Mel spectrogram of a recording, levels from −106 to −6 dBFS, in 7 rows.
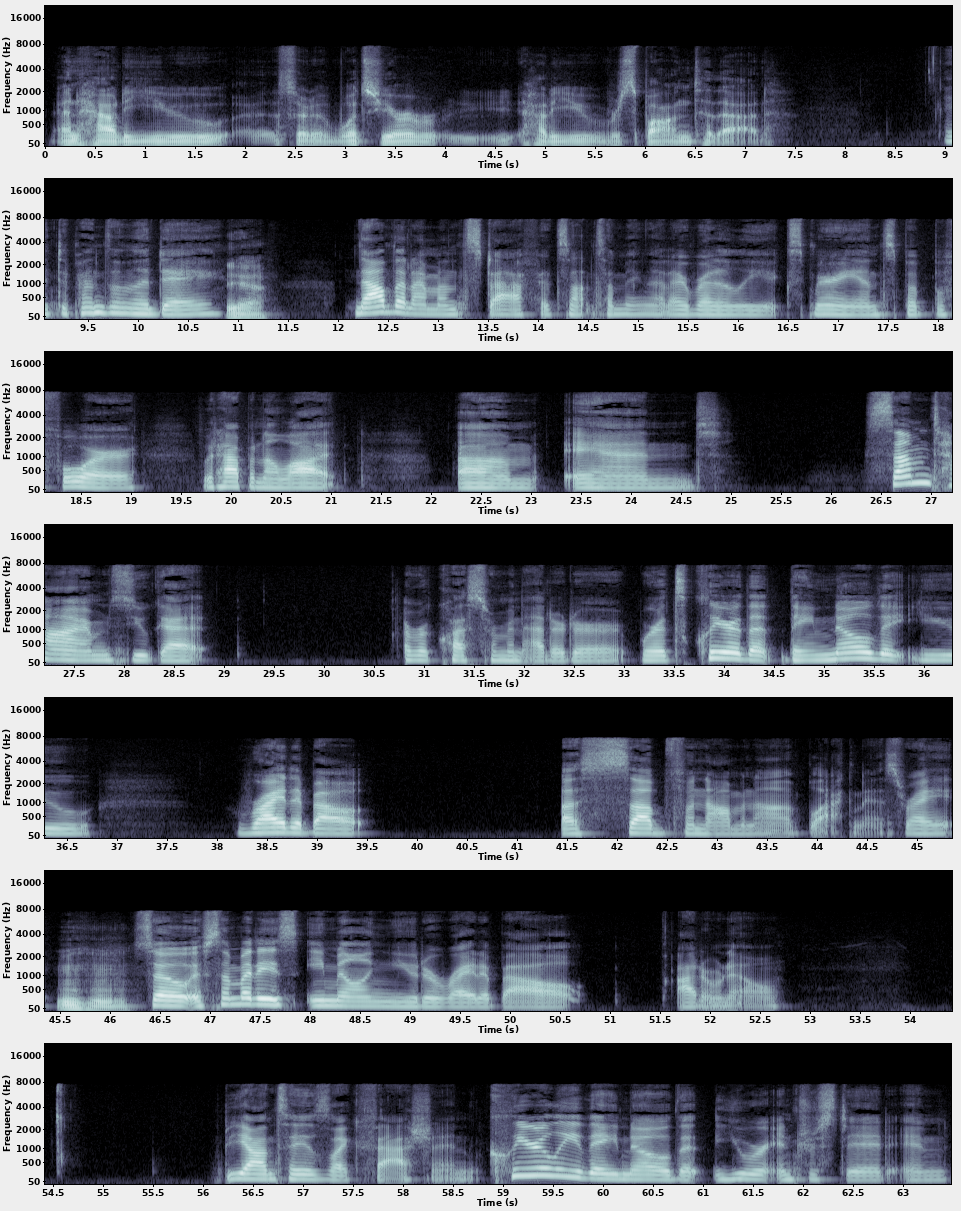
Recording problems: wrong speed and pitch; too slow and too low; 0.6 times normal speed

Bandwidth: 7.5 kHz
